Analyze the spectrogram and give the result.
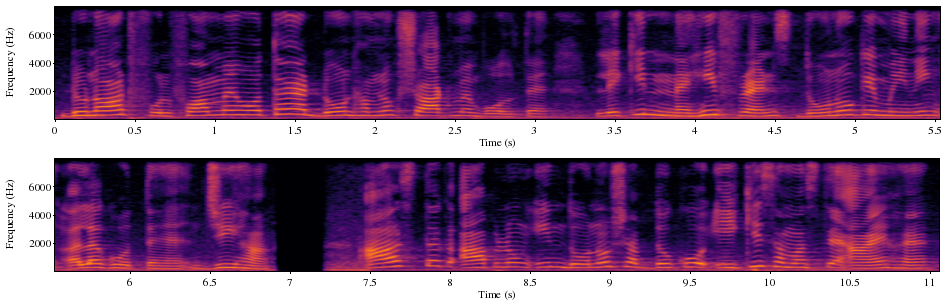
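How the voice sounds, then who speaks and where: A high-pitched woman teaches a spoken English lesson to camera. She talks in a friendly, chatty way and walks through everyday examples, with a faint hiss of noise behind her voice.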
